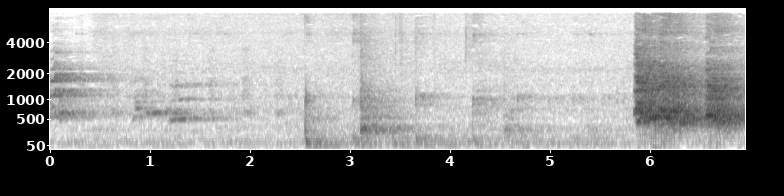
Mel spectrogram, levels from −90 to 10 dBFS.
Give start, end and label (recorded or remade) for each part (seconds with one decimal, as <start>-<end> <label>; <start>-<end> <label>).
0.0-7.0 recorded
